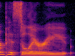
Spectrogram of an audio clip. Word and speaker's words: epistolary: Epis- epistolary.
